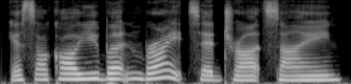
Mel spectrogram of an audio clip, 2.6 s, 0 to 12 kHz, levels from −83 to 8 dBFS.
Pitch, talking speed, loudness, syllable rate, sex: 200 Hz, 205 wpm, -16 LUFS, 4.4 syllables/s, female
